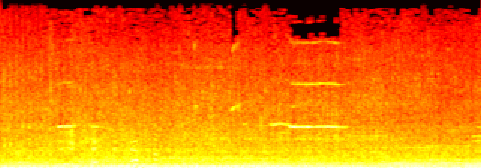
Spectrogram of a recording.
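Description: Busy street traffic: a steady low rumble of motorcycle and auto-rickshaw engines running, with brief high-pitched tones about half a second in and again around the middle.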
